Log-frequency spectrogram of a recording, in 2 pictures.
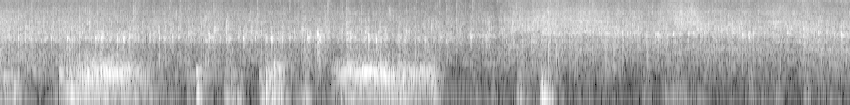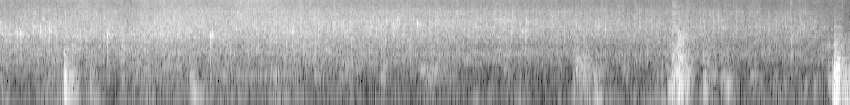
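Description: White cabbage wedges frying in a pan with a steady sizzle, with a few knocks and scrapes of a spatula as they are turned.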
